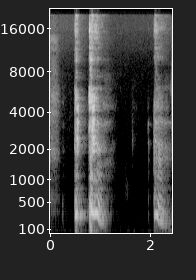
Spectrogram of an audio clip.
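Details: Short rough throat-clearing coughs, two close together then one more, in a quiet room, from an adult woman who says she caught a cold after standing in the cold: cough / throat clearing.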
